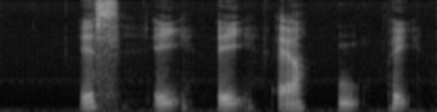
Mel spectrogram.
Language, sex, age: Danish, male, 27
